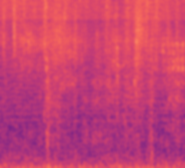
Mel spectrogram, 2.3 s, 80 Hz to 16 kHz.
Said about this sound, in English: It's blowing pretty good. It's really gonna limit how far I can shoot. When it's blowing 40 miles an hour like this, it'll start to push your bullets.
